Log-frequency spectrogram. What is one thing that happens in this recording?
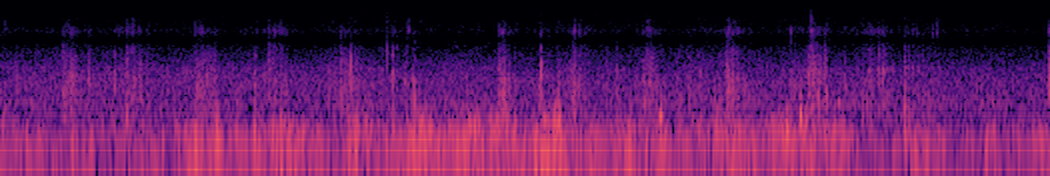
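Footsteps crunch steadily on a dirt and gravel trail.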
